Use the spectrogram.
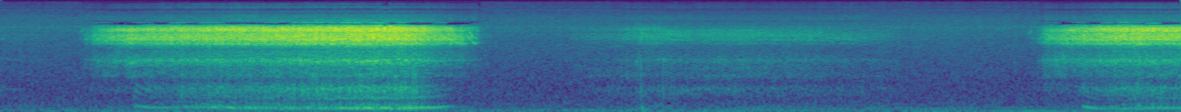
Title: Sleeping Girl Loud Snore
